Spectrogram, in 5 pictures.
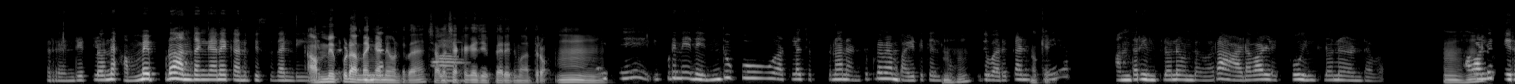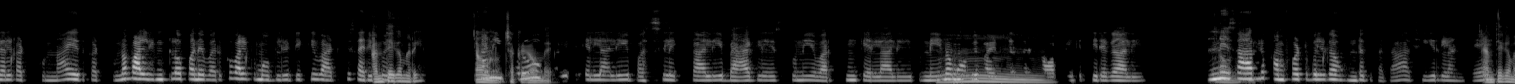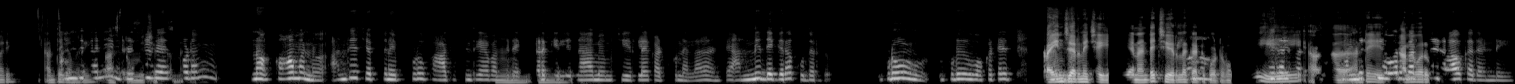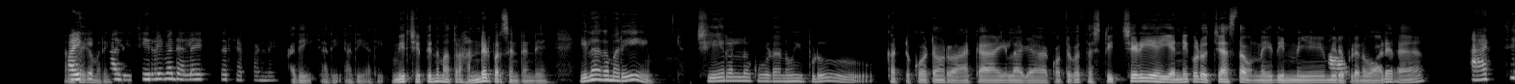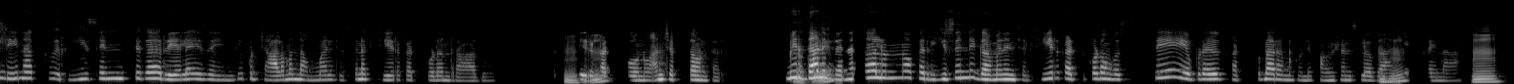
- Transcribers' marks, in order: static; other background noise; distorted speech; tapping; in English: "మొబిలిటీకి"; drawn out: "హ్మ్"; in English: "మమ్మీ"; in English: "షాపింగ్‌కి"; in English: "కంఫర్టబుల్‌గా"; in English: "ట్రైన్ జర్నీ"; in English: "లోవర్ బర్త్‌లే"; in English: "స్టిచ్‌డి"; in English: "యాక్చువల్లీ"; in English: "రీసెంట్‌గా"; in English: "రీజన్‌ని"; in English: "ఫంక్షన్స్‌లో"
- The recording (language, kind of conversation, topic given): Telugu, podcast, సాంప్రదాయాన్ని ఆధునికతతో కలిపి అనుసరించడం మీకు ఏ విధంగా ఇష్టం?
